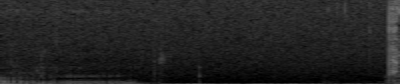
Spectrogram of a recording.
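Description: A man's hesitant 'uh' trailing off into a low creak of the voice, then a pause with faint room tone and a low hum.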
